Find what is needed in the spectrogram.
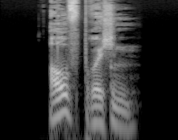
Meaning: dative plural of Aufbruch
- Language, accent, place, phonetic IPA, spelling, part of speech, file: German, Germany, Berlin, [ˈaʊ̯fˌbʁʏçn̩], Aufbrüchen, noun, De-Aufbrüchen.ogg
